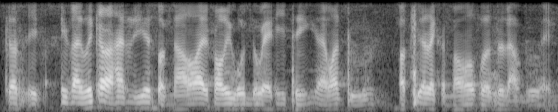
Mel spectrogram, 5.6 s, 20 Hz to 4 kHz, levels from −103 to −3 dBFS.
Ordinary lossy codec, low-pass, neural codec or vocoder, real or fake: none; 3.6 kHz; codec, 44.1 kHz, 3.4 kbps, Pupu-Codec; fake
